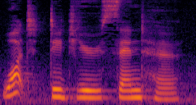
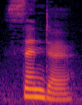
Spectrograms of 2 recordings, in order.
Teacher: send her send is the strong form and her is weak because her is not stressed we drop the initial hurt sound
